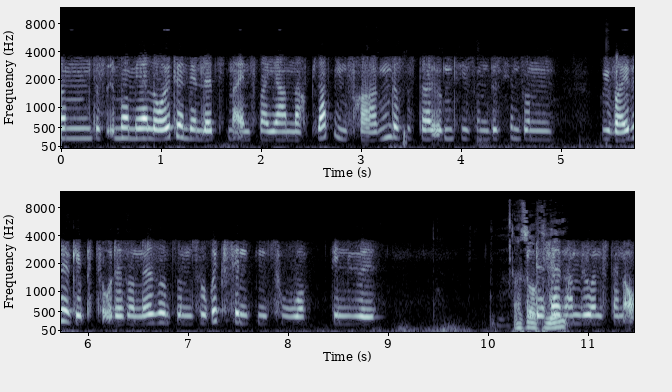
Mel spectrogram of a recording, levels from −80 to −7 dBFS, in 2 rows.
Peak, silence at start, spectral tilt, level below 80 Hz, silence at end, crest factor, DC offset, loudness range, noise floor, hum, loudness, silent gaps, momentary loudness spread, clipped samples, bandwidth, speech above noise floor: -8 dBFS; 0 s; -5 dB/octave; -58 dBFS; 0 s; 18 dB; under 0.1%; 6 LU; -55 dBFS; none; -27 LUFS; none; 14 LU; under 0.1%; 10 kHz; 29 dB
